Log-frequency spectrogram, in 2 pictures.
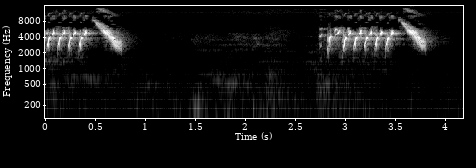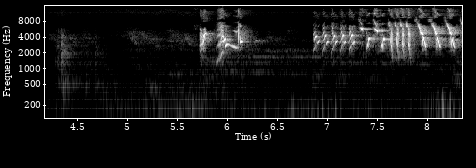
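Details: European goldfinch delivering short bursts of song, each a quick tinkling trill ending in a down-slurred whistle, spaced by pauses of about two seconds, with soft low background thuds.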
